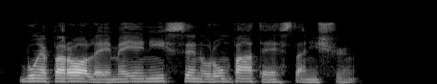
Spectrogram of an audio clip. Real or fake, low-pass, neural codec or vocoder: real; 7.2 kHz; none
